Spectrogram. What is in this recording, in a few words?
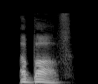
"above" US English, male; everyone-can-use-english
